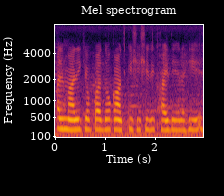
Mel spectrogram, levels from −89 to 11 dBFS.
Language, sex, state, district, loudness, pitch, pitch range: Hindi, male, Madhya Pradesh, Dhar, -14 LUFS, 220 Hz, 220-225 Hz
